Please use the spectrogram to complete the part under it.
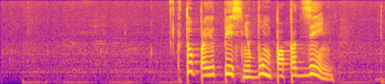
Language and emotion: Russian, neutral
